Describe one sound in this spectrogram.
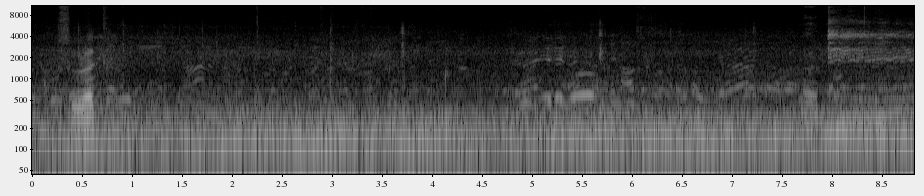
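A crowd of men chatter outdoors nearby.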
